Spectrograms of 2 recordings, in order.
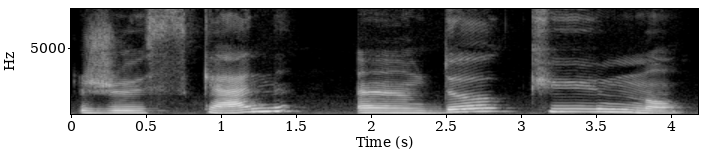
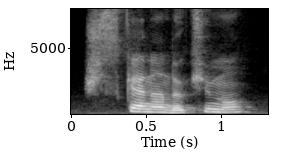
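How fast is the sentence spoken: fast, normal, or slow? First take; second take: normal; fast. First: It is spoken at an ordinary, moderate pace. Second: It is spoken fast, with some sounds dropped. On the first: "at a normal pace" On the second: "fast, as a native speaker would do"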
